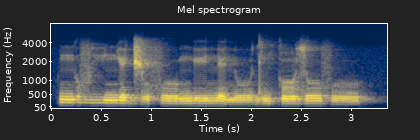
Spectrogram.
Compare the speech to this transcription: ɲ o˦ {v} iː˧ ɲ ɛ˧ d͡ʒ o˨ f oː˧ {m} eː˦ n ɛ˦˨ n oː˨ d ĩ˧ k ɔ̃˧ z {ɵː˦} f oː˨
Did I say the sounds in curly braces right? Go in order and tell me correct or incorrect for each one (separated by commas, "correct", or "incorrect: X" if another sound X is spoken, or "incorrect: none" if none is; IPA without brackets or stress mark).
correct, incorrect: ŋ, incorrect: oː˦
